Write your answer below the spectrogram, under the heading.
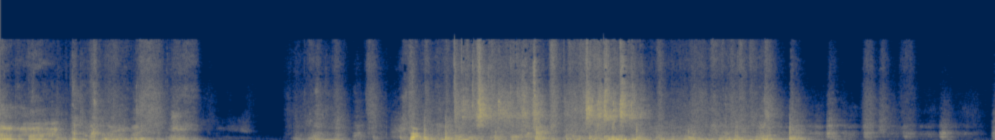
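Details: Beagle named Tubby arguing with his owner for a calcium bone: uneven bursts of whining and short vocal outbursts, with pauses between them, while people talk over much of the exchange.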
